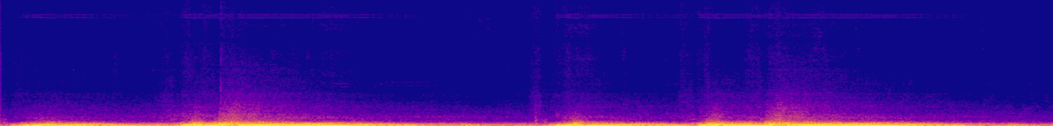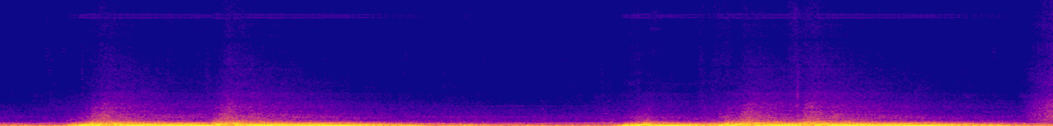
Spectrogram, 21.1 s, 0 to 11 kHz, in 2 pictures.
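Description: Deep 2017 Ram 1500 5.7L Hemi V8 exhaust with a Black Widow system rumbling from inside the cab, revved hard in four repeated bursts that settle back to a throaty idle between them.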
